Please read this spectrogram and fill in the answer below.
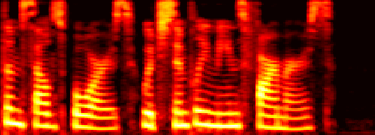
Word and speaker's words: Boer: When they moved out into the veld to escape the English, they called themselves Boers, which simply means farmers. It is pronounced Boer, by the way, as I had to learn.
